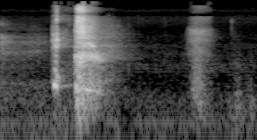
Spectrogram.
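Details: Winter sneezes from someone with a slight dust allergy, triggered by cold weather sniffles or indoor heating: a quick in-breath, one explosive 'ah-choo', then a soft breath out. Some clips recorded with an itchy nose and headache, a possible oncoming cold.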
